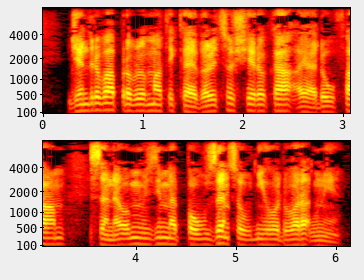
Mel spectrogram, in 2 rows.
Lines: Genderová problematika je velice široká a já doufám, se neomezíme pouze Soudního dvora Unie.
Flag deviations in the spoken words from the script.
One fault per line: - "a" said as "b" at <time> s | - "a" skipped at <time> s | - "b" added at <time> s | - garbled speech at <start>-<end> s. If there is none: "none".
none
